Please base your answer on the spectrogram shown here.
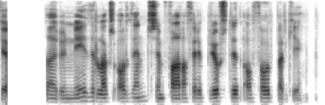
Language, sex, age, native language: Icelandic, male, 15, Icelandic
